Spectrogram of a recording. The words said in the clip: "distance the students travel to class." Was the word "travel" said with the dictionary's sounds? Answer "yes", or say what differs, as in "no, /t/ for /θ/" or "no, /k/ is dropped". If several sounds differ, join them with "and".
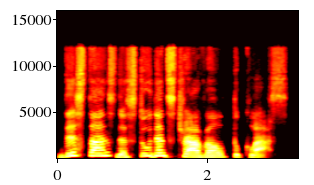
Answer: yes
